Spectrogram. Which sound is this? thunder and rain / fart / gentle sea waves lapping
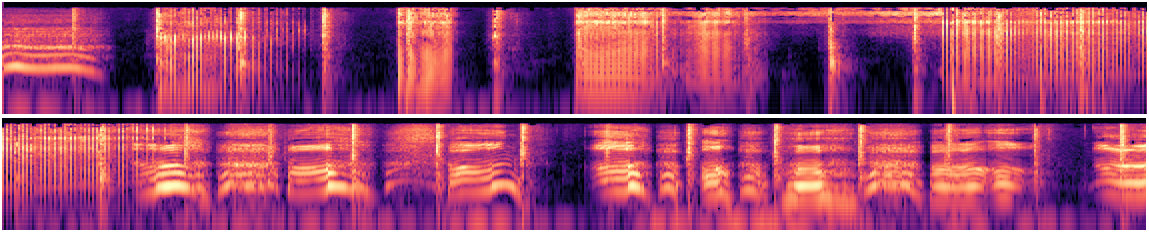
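fart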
